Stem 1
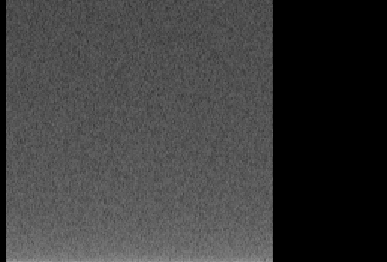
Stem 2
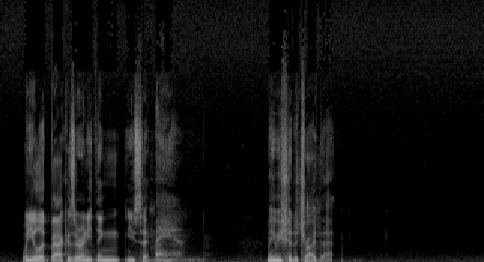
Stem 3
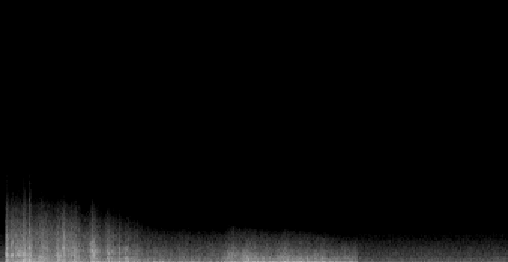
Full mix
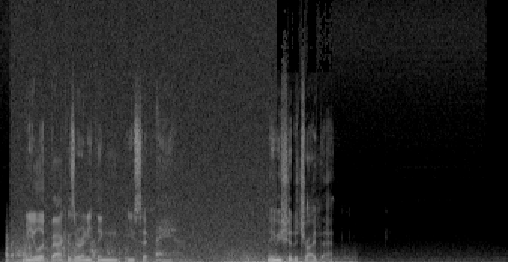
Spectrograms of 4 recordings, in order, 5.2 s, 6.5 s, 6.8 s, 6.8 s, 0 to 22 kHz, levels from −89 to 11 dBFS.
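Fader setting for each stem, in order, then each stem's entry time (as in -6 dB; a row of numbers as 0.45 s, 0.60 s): -13.5 dB, +2.5 dB, -12.5 dB; 0.05 s, 0.00 s, 0.00 s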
